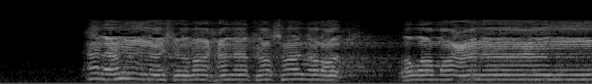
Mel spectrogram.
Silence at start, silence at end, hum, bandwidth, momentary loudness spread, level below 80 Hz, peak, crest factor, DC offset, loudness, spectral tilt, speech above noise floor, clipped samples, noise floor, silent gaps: 0.8 s; 0 s; none; 8.4 kHz; 10 LU; -72 dBFS; -16 dBFS; 16 dB; 0.3%; -29 LUFS; -1.5 dB/octave; 31 dB; under 0.1%; -62 dBFS; none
